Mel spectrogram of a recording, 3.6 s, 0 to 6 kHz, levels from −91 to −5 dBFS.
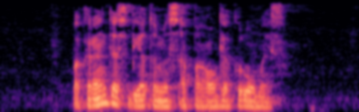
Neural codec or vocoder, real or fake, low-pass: vocoder, 44.1 kHz, 128 mel bands every 256 samples, BigVGAN v2; fake; 5.4 kHz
